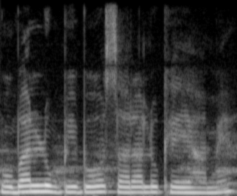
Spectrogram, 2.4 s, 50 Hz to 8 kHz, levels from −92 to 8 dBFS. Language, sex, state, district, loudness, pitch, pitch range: Hindi, female, Arunachal Pradesh, Longding, -15 LUFS, 225 Hz, 215-235 Hz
